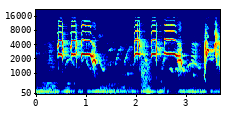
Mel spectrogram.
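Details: Oriental magpie-robin song built on prinia and sunbird imitation material, heard as three bursts of bright, buzzy chirps with thin high whistles, about a second apart, over a faint low hum.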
